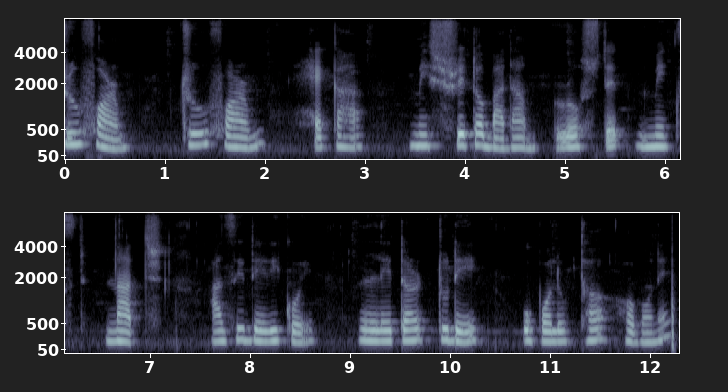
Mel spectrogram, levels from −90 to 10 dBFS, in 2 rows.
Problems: background sounds at intervals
